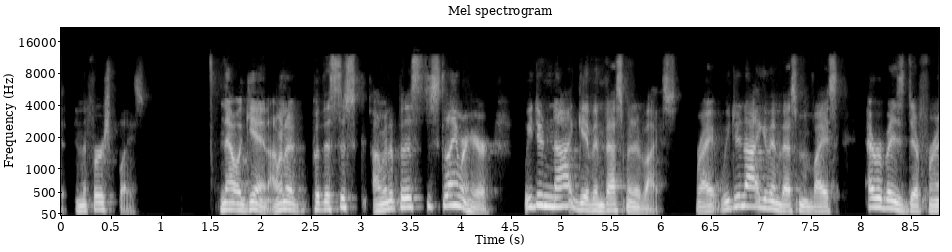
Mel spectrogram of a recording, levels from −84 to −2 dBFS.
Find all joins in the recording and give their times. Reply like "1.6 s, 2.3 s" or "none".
none

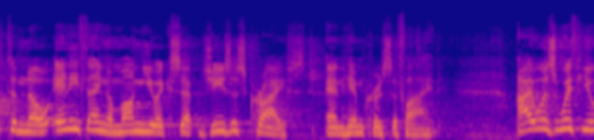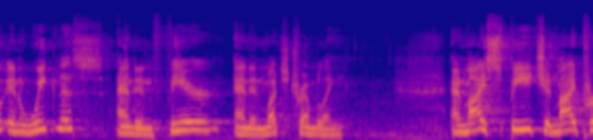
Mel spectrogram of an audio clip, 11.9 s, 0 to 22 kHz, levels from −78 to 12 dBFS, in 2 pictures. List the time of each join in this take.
none

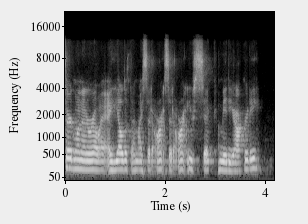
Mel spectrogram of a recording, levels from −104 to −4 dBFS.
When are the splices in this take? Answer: 2.0 s, 3.1 s

